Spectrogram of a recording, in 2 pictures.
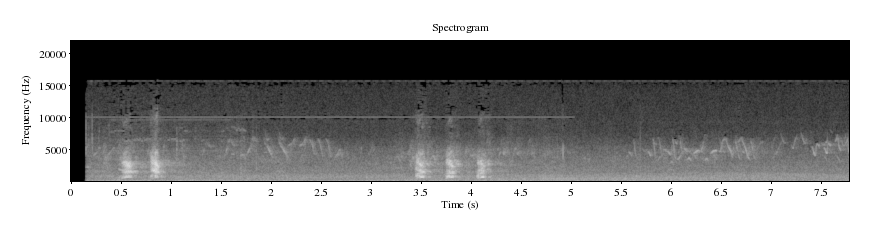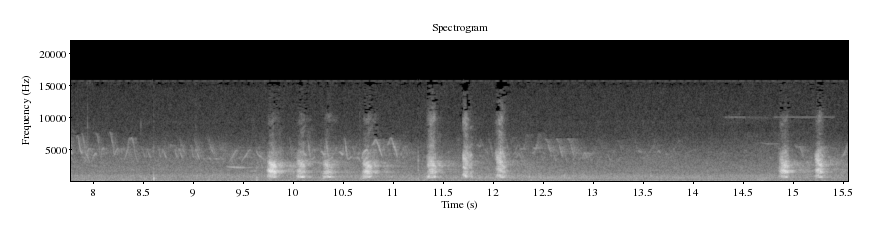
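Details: Dog barking at a skunk outdoors, sharp barks in clusters of two or three separated by long quiet gaps, with faint high chirping in the background.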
